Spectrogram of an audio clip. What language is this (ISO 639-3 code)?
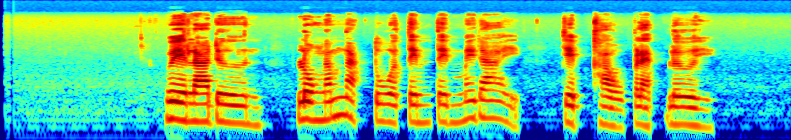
tha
